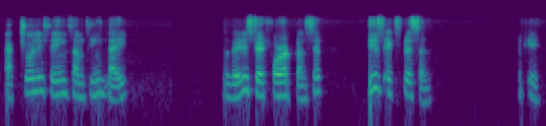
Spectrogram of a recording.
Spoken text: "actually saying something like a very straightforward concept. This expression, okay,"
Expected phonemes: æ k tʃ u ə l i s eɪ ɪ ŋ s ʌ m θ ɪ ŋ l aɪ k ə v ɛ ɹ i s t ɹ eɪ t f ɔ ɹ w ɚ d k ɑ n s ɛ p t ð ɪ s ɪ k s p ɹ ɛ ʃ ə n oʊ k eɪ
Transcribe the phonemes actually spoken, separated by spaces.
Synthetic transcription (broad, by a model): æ k tʃ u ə l i s eɪ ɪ ŋ s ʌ m t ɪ ŋ l aɪ k ə v ɛ ɹ i s t ɹ eɪ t f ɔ ɹ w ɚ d k ɑ n s ɛ p t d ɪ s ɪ k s p ɹ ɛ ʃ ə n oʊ k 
